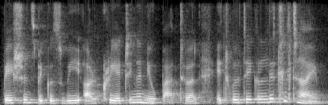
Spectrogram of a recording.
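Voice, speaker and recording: A woman with an Indian English accent, calmly explaining spiritual ideas in a gentle, measured way as the teacher on a TV talk show. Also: fairly low pitch, slight background noise. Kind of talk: calm spiritual guidance in a TV talk.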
